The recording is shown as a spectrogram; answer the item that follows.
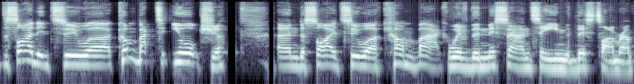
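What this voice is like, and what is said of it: Poor put-on Yorkshire accent. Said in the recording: “Please forgive my horrible idea of a Yorkshire accent.”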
